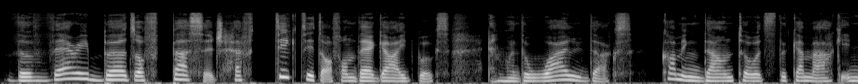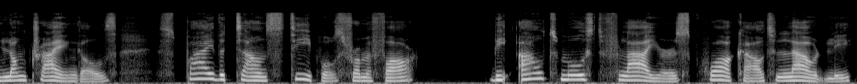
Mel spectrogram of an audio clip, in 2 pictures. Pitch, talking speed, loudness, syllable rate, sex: 180 Hz, 135 wpm, -18 LUFS, 3.6 syllables/s, female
